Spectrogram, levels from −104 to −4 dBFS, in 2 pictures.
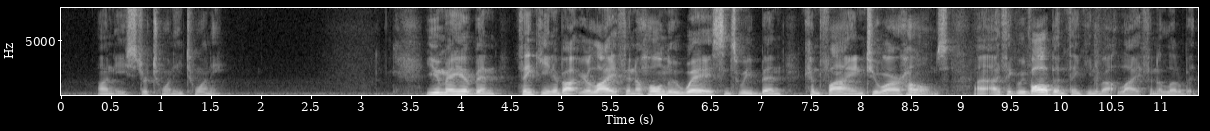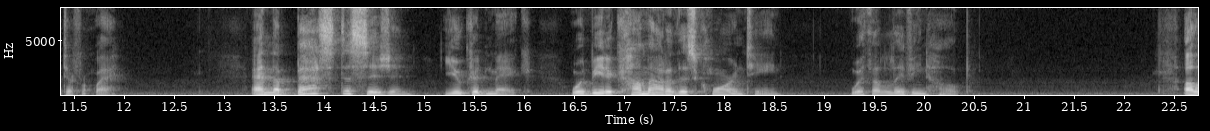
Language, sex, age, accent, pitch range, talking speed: English, male, 40-59, American, 105-130 Hz, 150 wpm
